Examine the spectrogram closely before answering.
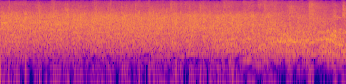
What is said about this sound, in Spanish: Muy bien estuviste, Sí, un aplauso para el árbol, para Zaqueo.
